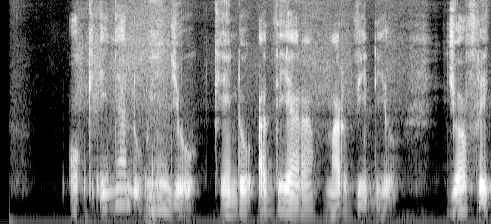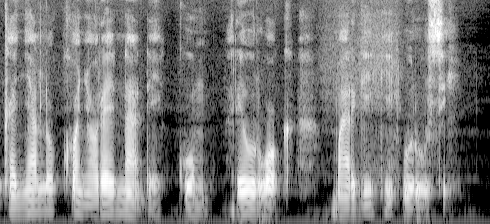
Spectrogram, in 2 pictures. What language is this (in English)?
Luo (Kenya and Tanzania)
